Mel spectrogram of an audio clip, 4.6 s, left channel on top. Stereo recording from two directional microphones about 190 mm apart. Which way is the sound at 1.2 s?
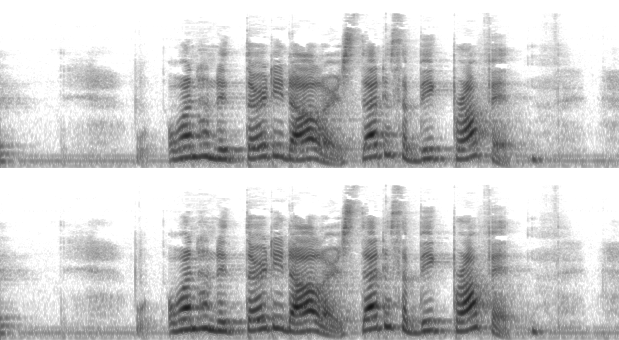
10° right (ahead or behind).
